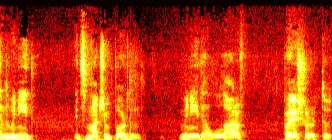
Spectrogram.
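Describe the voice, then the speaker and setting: In a non-native accent, a man talks at a moderate pace with fairly even intonation. His tone is dark and mellow, over light background noise. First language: not English. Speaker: DIY electric bike builder. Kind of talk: tutorial. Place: home room. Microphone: phone near.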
